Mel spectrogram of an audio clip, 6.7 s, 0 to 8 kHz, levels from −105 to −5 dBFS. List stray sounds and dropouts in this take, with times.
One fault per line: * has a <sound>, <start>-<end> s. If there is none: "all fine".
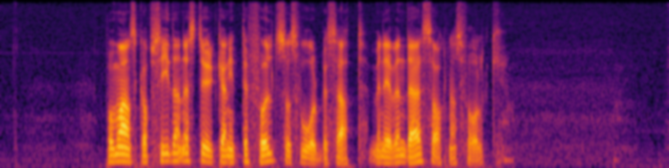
all fine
